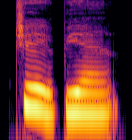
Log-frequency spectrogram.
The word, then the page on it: 这边: zhè biān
